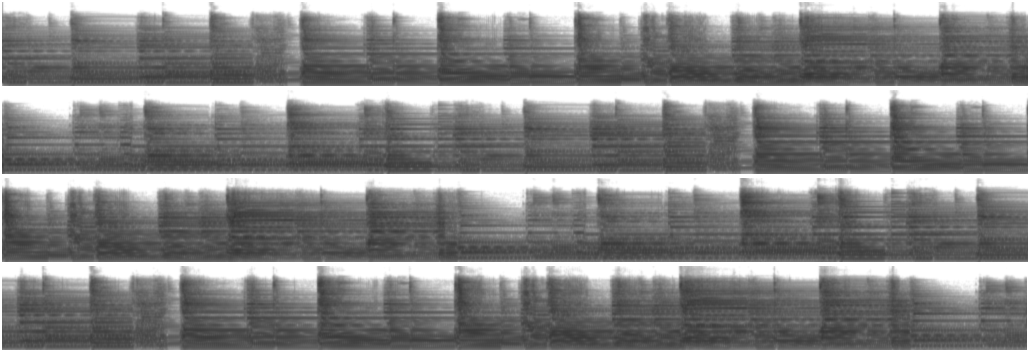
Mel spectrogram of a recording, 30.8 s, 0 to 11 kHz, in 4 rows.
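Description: Electric guitar with light overdrive, played through the UAFX Lion '68 Super Lead amp-emulator pedal into the UAFX OX Stomp speaker emulator. It plays a repeating chord progression with ringing notes.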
